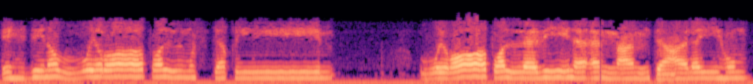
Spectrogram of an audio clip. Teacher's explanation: الصاد المشمه أي بمعنى الصاد التي تختلط بصوت الزاي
